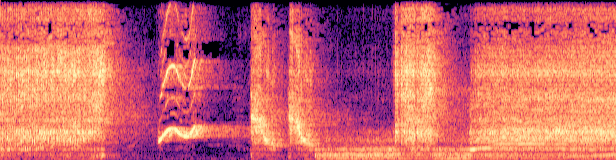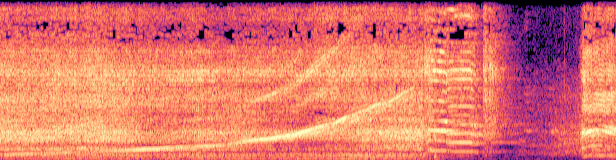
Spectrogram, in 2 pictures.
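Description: Played-back cartoon-style sound effects for a mime act: a short warbling tone about a second and a half in, then a long, smooth rising glide in pitch from low to very high over a noisy background, with abrupt cuts between the pieces.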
